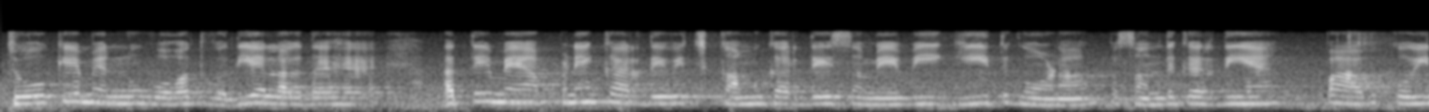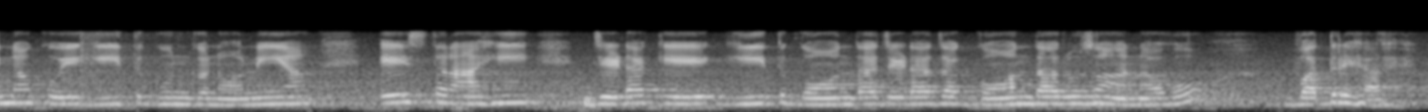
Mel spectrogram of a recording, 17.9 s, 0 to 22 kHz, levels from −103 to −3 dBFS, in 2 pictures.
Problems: background sounds at intervals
